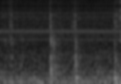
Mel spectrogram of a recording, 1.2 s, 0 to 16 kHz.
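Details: PS2 fat after repair: the bent laser rod clamp/plate now holds the rails tight. Only a few soft, light clicks as the laser sled moves, with no grinding or skipping teeth.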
